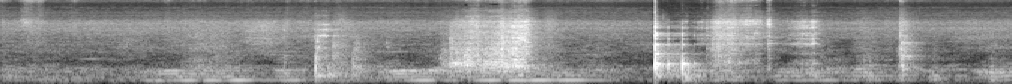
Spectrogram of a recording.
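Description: Metal pots and pans handled on a kitchen counter: a sharp clank about four seconds in as a wok is set down, with lighter scrapes and knocks around it. A low hum comes and goes underneath.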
